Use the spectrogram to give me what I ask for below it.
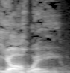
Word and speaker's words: Yahweh: In the Hebrew, that I am consists of four consonants: YHWH. We pronounce that Yahweh. In 1518, Petrus Galenus, a Catholic priest, mistranslated those four consonants, and he translated them as Jehovah.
